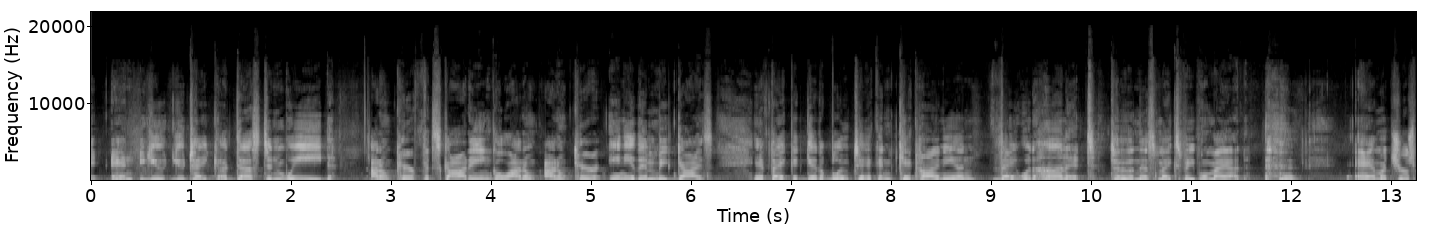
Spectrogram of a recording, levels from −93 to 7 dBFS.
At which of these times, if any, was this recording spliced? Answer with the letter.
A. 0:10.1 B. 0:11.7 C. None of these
A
